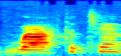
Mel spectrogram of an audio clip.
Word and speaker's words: Rakuten: This week we have a little bit extra because I did have a I'm going to say it wrong, Rakuten.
